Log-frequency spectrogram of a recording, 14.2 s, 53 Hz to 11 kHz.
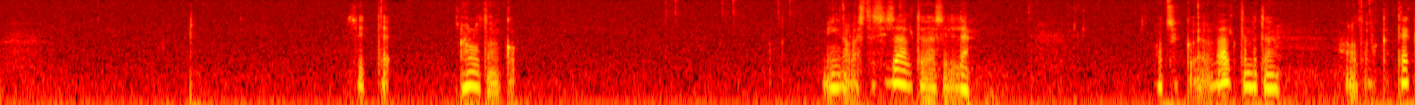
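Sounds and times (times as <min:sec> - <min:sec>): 
speech: 0:03.6 - 0:04.0, 0:04.6 - 0:05.2, 0:08.2 - 0:09.8, 0:11.6 - 0:14.1
computer mouse clicks: 0:06.6 - 0:08.0.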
